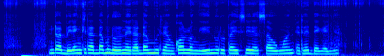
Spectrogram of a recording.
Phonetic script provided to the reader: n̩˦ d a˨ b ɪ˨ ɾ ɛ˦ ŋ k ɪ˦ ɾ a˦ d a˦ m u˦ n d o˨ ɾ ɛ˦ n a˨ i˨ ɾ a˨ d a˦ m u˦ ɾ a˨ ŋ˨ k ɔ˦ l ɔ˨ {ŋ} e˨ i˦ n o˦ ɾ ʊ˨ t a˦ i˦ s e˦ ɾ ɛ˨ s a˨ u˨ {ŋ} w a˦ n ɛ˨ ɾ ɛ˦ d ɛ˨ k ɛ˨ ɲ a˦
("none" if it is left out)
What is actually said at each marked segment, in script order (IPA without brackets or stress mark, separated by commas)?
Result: ŋ, ŋ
